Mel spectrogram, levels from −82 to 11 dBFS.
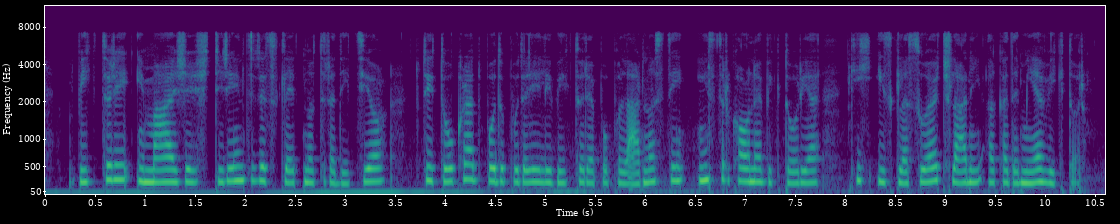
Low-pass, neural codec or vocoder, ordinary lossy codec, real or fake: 7.2 kHz; none; none; real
